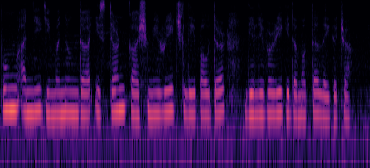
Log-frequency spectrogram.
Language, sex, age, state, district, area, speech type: Manipuri, female, 18-30, Manipur, Churachandpur, rural, read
